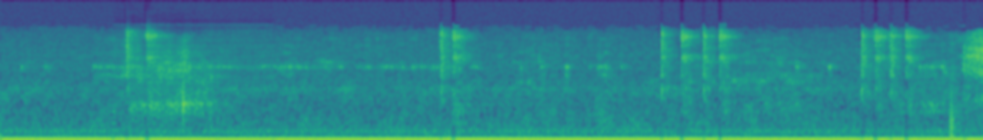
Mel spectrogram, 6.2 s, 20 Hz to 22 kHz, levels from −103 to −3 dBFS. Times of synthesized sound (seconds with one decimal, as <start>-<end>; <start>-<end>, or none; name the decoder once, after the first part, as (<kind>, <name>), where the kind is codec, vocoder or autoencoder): 0.7-1.7 (autoencoder, DAC-VAE)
